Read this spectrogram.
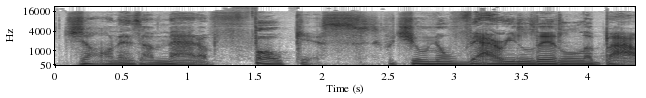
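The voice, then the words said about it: Well-done put-on accent. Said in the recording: “You are nailing that accent. Nicely done.”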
